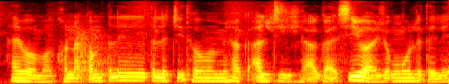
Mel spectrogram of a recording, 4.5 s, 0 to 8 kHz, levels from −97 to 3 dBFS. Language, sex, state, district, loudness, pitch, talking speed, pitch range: Wancho, male, Arunachal Pradesh, Longding, -19 LUFS, 120 Hz, 240 wpm, 110-120 Hz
